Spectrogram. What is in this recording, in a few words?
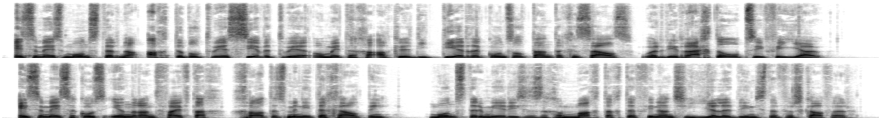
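Afrikaans, Corporate; GoLocalise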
